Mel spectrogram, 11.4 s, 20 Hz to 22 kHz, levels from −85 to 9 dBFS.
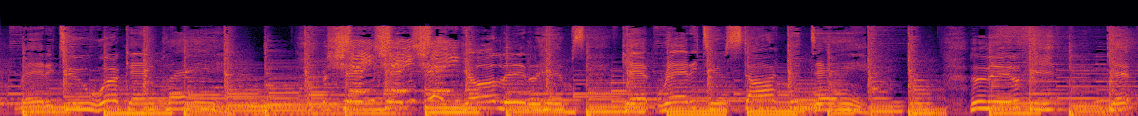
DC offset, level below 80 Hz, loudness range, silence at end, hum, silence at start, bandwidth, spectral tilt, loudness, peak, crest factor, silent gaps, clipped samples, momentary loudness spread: under 0.1%; -24 dBFS; 2 LU; 0 s; none; 0 s; 10.5 kHz; -5 dB/octave; -13 LUFS; 0 dBFS; 14 dB; none; under 0.1%; 5 LU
